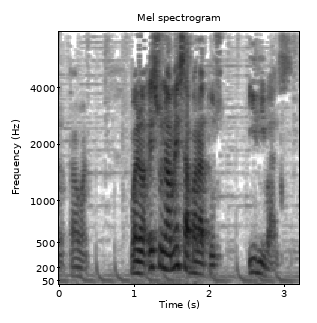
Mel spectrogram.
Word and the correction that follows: iDevice: ¿Lo dije bien en inglés? ¿E-device? – iDevice. – iDevice. Perdón, tenés razón.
